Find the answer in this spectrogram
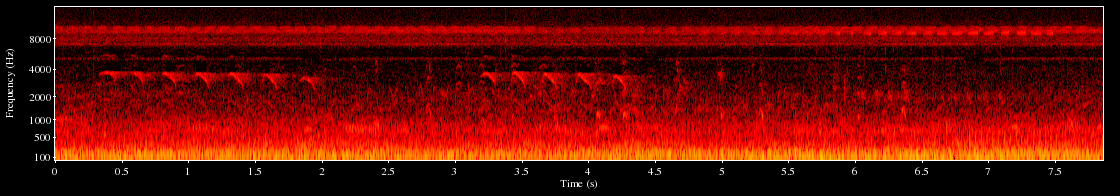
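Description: A small bird calling: two quick runs of five or six high, falling chirps, about three seconds apart. They sound over a steady high insect drone and a low outdoor rumble.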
